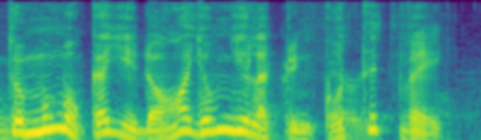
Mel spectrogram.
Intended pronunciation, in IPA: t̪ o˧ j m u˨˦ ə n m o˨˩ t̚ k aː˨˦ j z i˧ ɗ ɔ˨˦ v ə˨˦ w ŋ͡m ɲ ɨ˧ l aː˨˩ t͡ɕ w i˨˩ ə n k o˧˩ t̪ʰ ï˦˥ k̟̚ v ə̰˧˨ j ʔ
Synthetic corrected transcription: t̪ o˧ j m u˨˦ ə n m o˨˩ t̚ k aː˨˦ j z i˨˩ ɗ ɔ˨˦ z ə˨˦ w ŋ͡m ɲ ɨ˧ l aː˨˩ t͡ɕ w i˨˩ ə n k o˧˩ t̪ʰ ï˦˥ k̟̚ v ə̰˧˨ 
